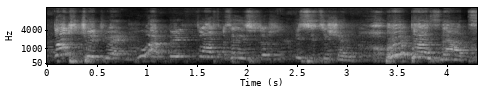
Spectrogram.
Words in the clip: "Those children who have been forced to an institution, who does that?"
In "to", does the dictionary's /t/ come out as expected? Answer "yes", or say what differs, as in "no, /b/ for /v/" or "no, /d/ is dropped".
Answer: no, /s/ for /t/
